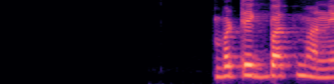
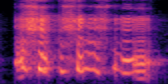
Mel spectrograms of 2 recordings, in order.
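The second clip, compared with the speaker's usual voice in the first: choked sob; 5 semitones higher, 3 dB quieter than usual. Acted. Crying breakdown over Tej.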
